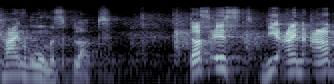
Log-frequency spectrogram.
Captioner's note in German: Beifall bei Abgeordneten der SPD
